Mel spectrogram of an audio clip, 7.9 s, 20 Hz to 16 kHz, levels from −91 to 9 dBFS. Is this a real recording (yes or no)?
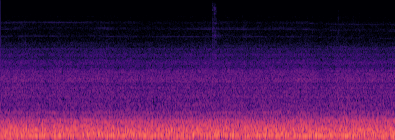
yes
